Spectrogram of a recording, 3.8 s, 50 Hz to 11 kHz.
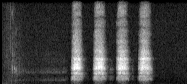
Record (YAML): exhalation_length: 3.8 s
exhalation_amplitude: 3709
exhalation_signal_mean_std_ratio: 0.38
survey_phase: beta (2021-08-13 to 2022-03-07)
age: 18-44
gender: Female
wearing_mask: 'No'
symptom_runny_or_blocked_nose: true
symptom_sore_throat: true
symptom_fever_high_temperature: true
symptom_headache: true
smoker_status: Current smoker (e-cigarettes or vapes only)
respiratory_condition_asthma: false
respiratory_condition_other: false
recruitment_source: Test and Trace
submission_delay: 1 day
covid_test_result: Positive
covid_test_method: RT-qPCR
